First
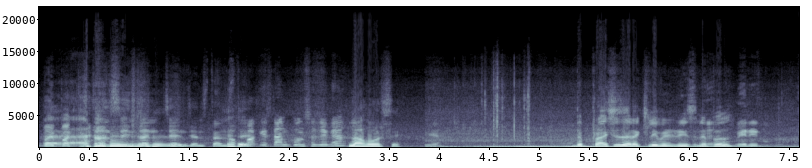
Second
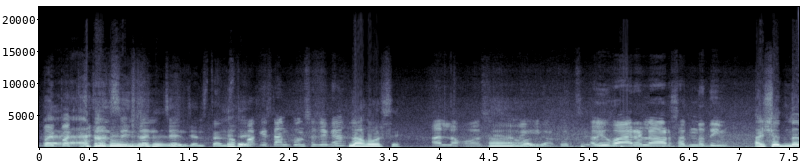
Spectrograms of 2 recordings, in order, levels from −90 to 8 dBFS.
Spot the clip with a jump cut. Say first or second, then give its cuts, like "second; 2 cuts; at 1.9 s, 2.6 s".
first; 1 cut; at 3.8 s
